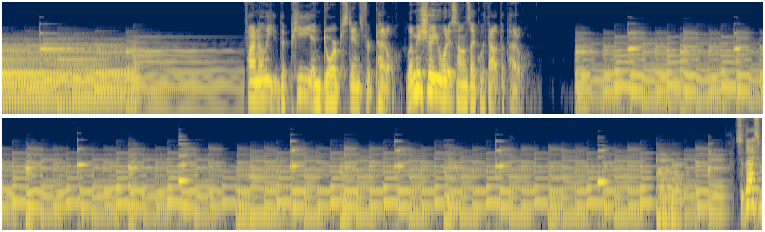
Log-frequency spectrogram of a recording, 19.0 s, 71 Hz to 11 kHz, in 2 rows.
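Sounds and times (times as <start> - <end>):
detached piano notes and chords: 0.0 - 3.0, 7.2 - 19.0.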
